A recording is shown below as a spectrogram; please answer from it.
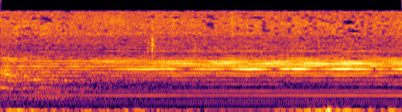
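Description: A steady musical drone of several held tones, like a sustained chord, with a low hum underneath that grows louder about halfway through.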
